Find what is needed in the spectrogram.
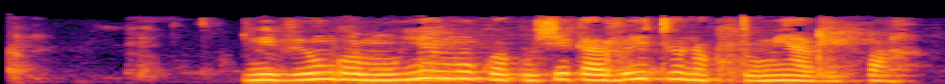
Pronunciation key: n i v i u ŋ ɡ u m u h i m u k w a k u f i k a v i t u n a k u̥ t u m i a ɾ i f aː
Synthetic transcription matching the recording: n i v i u ŋ ɡ ɔ m u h i m u k w a k u ʃ i k a v i t u n a k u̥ t u m i a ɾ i f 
